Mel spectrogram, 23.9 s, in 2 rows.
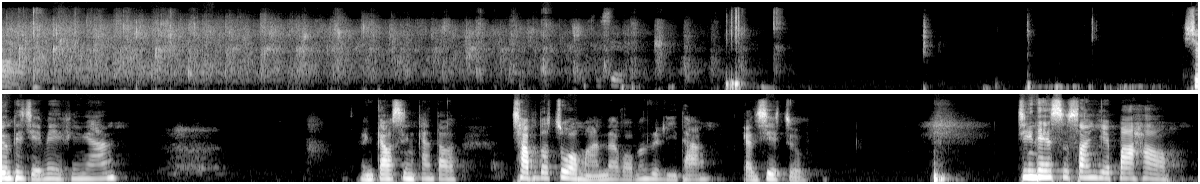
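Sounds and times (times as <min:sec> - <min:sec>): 
warm audience applause: 0:00.0 - 0:07.4
speech: 0:11.9 - 0:13.2, 0:15.6 - 0:20.1, 0:22.1 - 0:23.7.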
